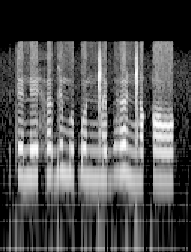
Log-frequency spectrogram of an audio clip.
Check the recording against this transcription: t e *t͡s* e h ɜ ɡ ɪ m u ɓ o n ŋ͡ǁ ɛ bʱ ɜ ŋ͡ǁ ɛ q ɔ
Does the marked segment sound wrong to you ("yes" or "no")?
yes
